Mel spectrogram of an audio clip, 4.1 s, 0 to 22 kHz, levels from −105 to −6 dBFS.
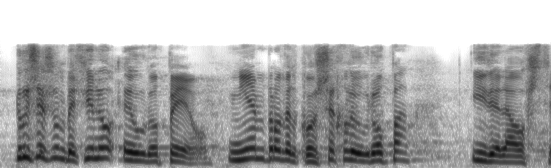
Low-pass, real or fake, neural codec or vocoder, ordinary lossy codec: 7.2 kHz; fake; codec, 16 kHz, 4 kbps, X-Codec, HuBERT features, trained on balanced general audio; none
